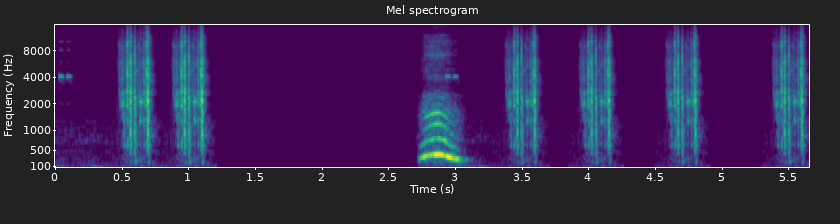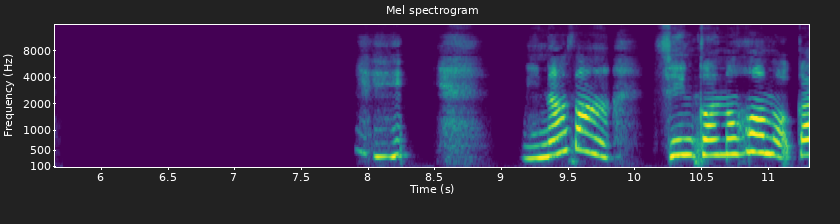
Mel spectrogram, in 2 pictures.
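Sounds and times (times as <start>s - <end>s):
camera shutter bursts taking photos of someone posing: 0.5s - 1.2s, 3.4s - 4.9s, 5.4s - 5.7s
speech: 9.7s - 11.3s.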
